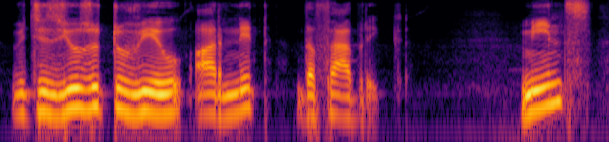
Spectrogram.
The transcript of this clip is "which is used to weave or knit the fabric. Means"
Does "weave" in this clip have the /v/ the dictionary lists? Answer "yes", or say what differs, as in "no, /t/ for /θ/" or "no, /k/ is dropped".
no, /v/ is dropped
